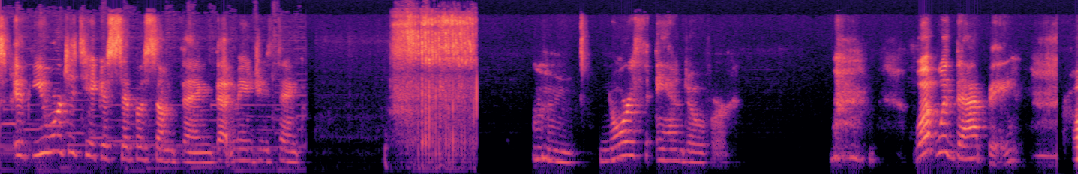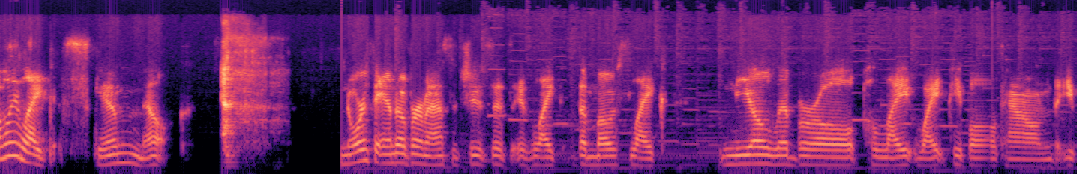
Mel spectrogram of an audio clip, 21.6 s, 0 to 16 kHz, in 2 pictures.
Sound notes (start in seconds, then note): 3.9 sips; 8.3 chuckles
